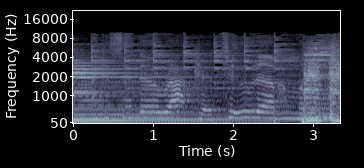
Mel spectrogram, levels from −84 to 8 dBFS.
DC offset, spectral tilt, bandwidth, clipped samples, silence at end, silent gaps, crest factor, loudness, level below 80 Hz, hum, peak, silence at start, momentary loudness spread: under 0.1%; -4 dB/octave; 10.5 kHz; under 0.1%; 0 s; none; 18 dB; -25 LUFS; -42 dBFS; none; -8 dBFS; 0 s; 9 LU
